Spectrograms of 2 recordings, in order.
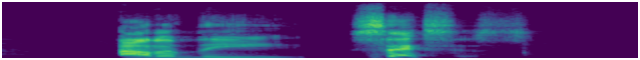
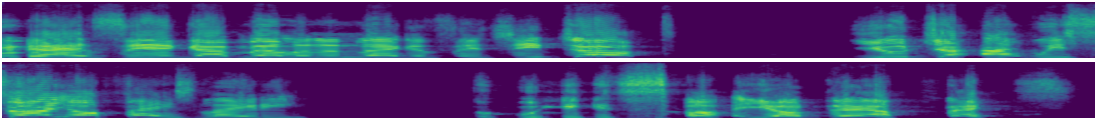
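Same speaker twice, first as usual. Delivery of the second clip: laughing; 10 semitones higher than usual. Real, not acted. Laughing at woman's startled face.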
